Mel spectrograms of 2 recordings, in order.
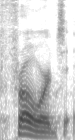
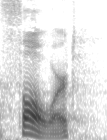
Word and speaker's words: froward: That word froward's interesting. It's not forward, it's froward. It's spelled differently than forward.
